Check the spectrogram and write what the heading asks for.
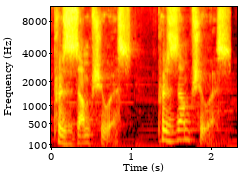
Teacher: And presumptuous has 4 syllables, and the stress is on that second syllable. And the S almost sounds a little more like a Z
